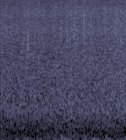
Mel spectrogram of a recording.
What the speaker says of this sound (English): Yeah, yeah, the rain is great.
